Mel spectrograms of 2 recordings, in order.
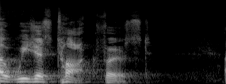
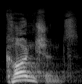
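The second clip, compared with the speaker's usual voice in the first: ordinary talk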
